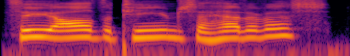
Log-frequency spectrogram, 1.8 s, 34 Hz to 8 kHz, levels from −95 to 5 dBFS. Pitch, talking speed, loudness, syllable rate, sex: 205 Hz, 240 wpm, -16 LUFS, 5.1 syllables/s, male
